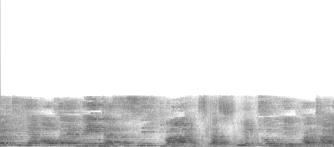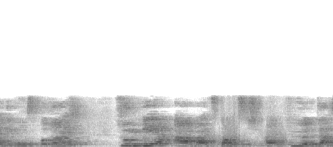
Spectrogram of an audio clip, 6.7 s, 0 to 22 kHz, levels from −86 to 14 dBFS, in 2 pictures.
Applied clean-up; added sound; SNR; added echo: neural separator model SepFormer DNS4.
